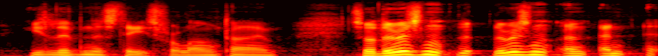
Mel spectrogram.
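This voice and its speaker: Recorded very cleanly with a silent background and a dry, close sound with no echo, a man with a Scottish accent speaks very fast at a medium pitch with very wide pitch swings. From Scotland. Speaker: golf journalist. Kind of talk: casual interview.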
